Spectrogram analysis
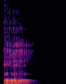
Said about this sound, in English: Sorry. I burped and something almost came up.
